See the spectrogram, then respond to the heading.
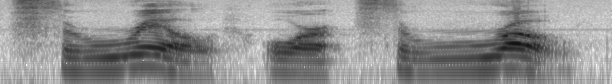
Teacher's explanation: When producing these blends, I want you to be aware that the R is the strongest sound of the blend and is louder than the TH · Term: THR blends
